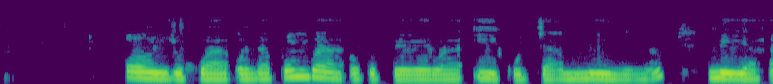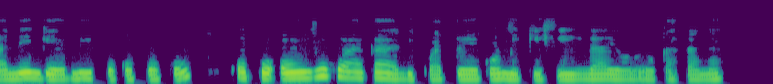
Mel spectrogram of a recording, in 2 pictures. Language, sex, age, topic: Oshiwambo, female, 36-49, agriculture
